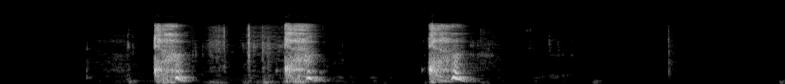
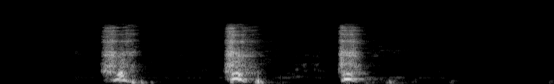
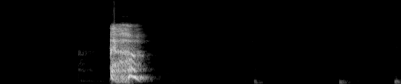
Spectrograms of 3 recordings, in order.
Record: {"three_cough_length": "7.9 s", "three_cough_amplitude": 30162, "three_cough_signal_mean_std_ratio": 0.3, "exhalation_length": "5.5 s", "exhalation_amplitude": 27083, "exhalation_signal_mean_std_ratio": 0.28, "cough_length": "4.0 s", "cough_amplitude": 29591, "cough_signal_mean_std_ratio": 0.22, "survey_phase": "beta (2021-08-13 to 2022-03-07)", "age": "45-64", "gender": "Female", "wearing_mask": "No", "symptom_none": true, "smoker_status": "Never smoked", "respiratory_condition_asthma": false, "respiratory_condition_other": false, "recruitment_source": "REACT", "submission_delay": "2 days", "covid_test_result": "Negative", "covid_test_method": "RT-qPCR", "influenza_a_test_result": "Negative", "influenza_b_test_result": "Negative"}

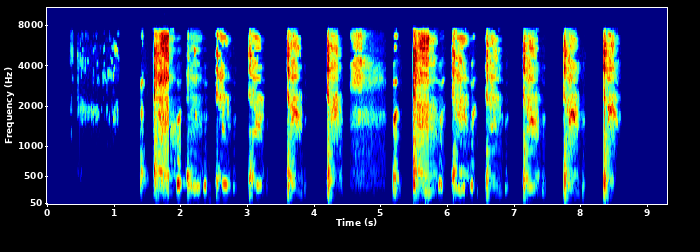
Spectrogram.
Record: {"cough_length": "9.3 s", "cough_amplitude": 31059, "cough_signal_mean_std_ratio": 0.42, "survey_phase": "alpha (2021-03-01 to 2021-08-12)", "age": "18-44", "gender": "Female", "wearing_mask": "No", "symptom_cough_any": true, "symptom_shortness_of_breath": true, "symptom_fatigue": true, "symptom_change_to_sense_of_smell_or_taste": true, "symptom_loss_of_taste": true, "symptom_onset": "6 days", "smoker_status": "Never smoked", "respiratory_condition_asthma": false, "respiratory_condition_other": false, "recruitment_source": "Test and Trace", "submission_delay": "2 days", "covid_test_result": "Positive", "covid_test_method": "RT-qPCR", "covid_ct_value": 19.4, "covid_ct_gene": "N gene", "covid_ct_mean": 20.0, "covid_viral_load": "270000 copies/ml", "covid_viral_load_category": "Low viral load (10K-1M copies/ml)"}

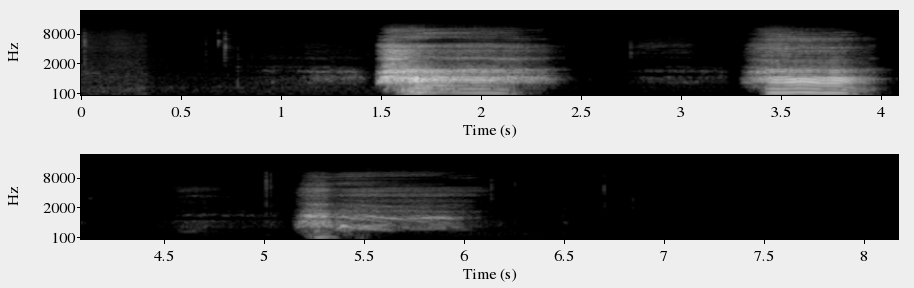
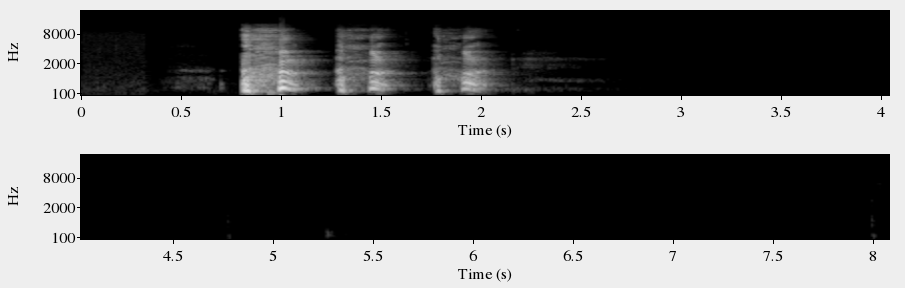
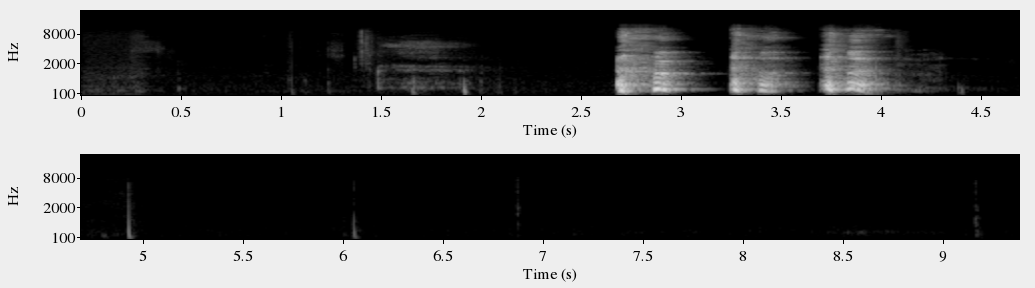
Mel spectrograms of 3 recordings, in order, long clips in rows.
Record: {"exhalation_length": "8.2 s", "exhalation_amplitude": 23530, "exhalation_signal_mean_std_ratio": 0.32, "cough_length": "8.1 s", "cough_amplitude": 29203, "cough_signal_mean_std_ratio": 0.17, "three_cough_length": "9.4 s", "three_cough_amplitude": 21226, "three_cough_signal_mean_std_ratio": 0.2, "survey_phase": "beta (2021-08-13 to 2022-03-07)", "age": "65+", "gender": "Male", "wearing_mask": "No", "symptom_none": true, "smoker_status": "Current smoker (1 to 10 cigarettes per day)", "respiratory_condition_asthma": false, "respiratory_condition_other": false, "recruitment_source": "REACT", "submission_delay": "1 day", "covid_test_result": "Negative", "covid_test_method": "RT-qPCR", "influenza_a_test_result": "Negative", "influenza_b_test_result": "Negative"}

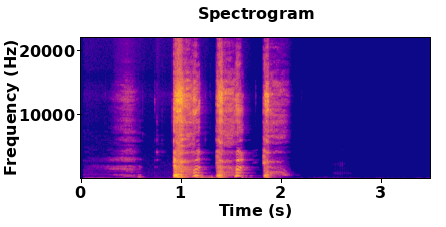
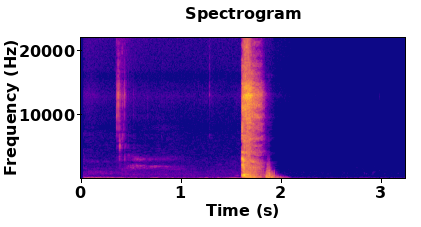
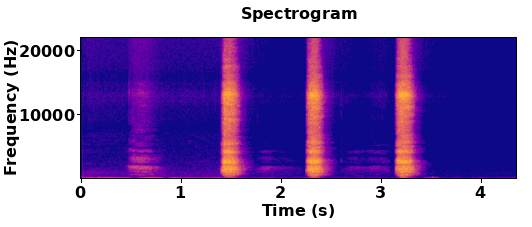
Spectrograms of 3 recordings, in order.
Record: {"three_cough_length": "3.5 s", "three_cough_amplitude": 32768, "three_cough_signal_mean_std_ratio": 0.27, "cough_length": "3.2 s", "cough_amplitude": 32767, "cough_signal_mean_std_ratio": 0.19, "exhalation_length": "4.4 s", "exhalation_amplitude": 32768, "exhalation_signal_mean_std_ratio": 0.26, "survey_phase": "beta (2021-08-13 to 2022-03-07)", "age": "18-44", "gender": "Female", "wearing_mask": "No", "symptom_none": true, "smoker_status": "Never smoked", "respiratory_condition_asthma": false, "respiratory_condition_other": false, "recruitment_source": "REACT", "submission_delay": "1 day", "covid_test_result": "Negative", "covid_test_method": "RT-qPCR"}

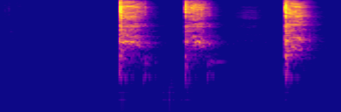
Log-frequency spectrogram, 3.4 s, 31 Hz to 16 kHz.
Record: {"three_cough_length": "3.4 s", "three_cough_amplitude": 9929, "three_cough_signal_mean_std_ratio": 0.4, "survey_phase": "beta (2021-08-13 to 2022-03-07)", "age": "18-44", "gender": "Male", "wearing_mask": "No", "symptom_cough_any": true, "smoker_status": "Never smoked", "respiratory_condition_asthma": false, "respiratory_condition_other": false, "recruitment_source": "REACT", "submission_delay": "1 day", "covid_test_result": "Negative", "covid_test_method": "RT-qPCR", "influenza_a_test_result": "Negative", "influenza_b_test_result": "Negative"}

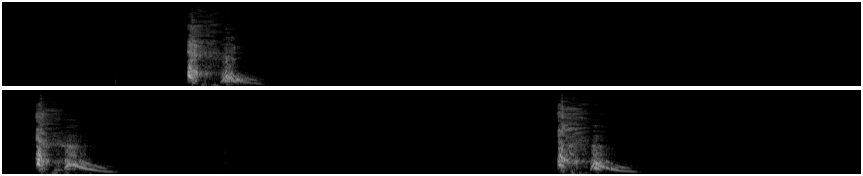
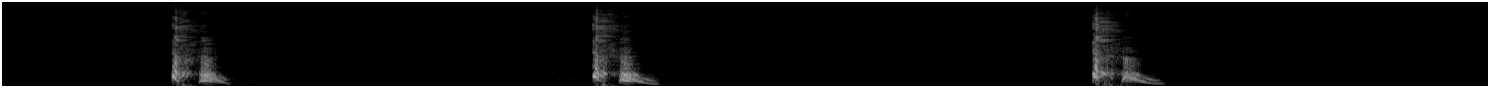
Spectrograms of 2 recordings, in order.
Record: {"cough_length": "17.2 s", "cough_amplitude": 9622, "cough_signal_mean_std_ratio": 0.21, "three_cough_length": "14.9 s", "three_cough_amplitude": 10462, "three_cough_signal_mean_std_ratio": 0.22, "survey_phase": "beta (2021-08-13 to 2022-03-07)", "age": "45-64", "gender": "Female", "wearing_mask": "No", "symptom_none": true, "smoker_status": "Ex-smoker", "respiratory_condition_asthma": false, "respiratory_condition_other": false, "recruitment_source": "REACT", "submission_delay": "1 day", "covid_test_result": "Negative", "covid_test_method": "RT-qPCR", "influenza_a_test_result": "Negative", "influenza_b_test_result": "Negative"}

